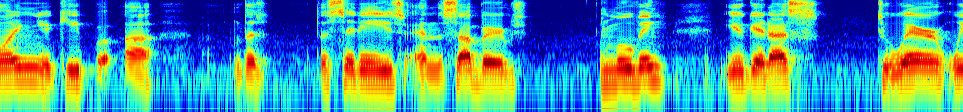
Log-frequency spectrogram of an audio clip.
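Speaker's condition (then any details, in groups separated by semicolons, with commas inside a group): Cerebral palsy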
